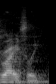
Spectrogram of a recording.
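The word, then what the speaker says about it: Wriothesley: Ridesley, I think? Yes, Risley. Yeah, I can pronounce things.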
